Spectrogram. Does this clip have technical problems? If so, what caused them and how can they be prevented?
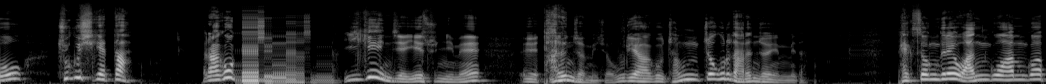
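Yes. Robotic sound from repeated short buffers appears from 2.36 to 3.34 s and again from 8.29 to 8.63 s: the speech turns into a rigid, metallic buzz at 50 Hz that still loosely tracks the words. The likely cause is audio arriving too slowly, so the player loops the last chunk of roughly 20 ms and skips most of the real signal. Giving the audio path a larger buffer and steadier delivery would prevent it.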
